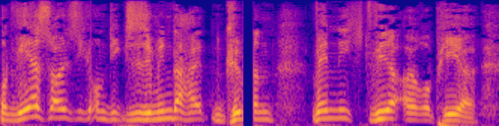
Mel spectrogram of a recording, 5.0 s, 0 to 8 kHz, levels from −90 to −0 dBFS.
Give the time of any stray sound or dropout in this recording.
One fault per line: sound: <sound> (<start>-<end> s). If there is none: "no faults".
sound: dropout (2.4-2.5 s)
